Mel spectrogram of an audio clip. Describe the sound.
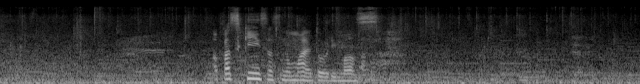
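Steady rain patters and hisses outdoors for the whole stretch, a soft even wash of drops, while a person briefly speaks partway through; recorded while walking past the Communist Party headquarters, where red flags flutter in the rain.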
